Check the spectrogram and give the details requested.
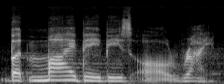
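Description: A woman's voice: sits low, slow pace, creaky, breathy edge, soft background music, heavily acted. A woman voicing an affectionate, reassuring young mother in a radio story. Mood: insistent, reassuring. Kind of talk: radio story character acting.

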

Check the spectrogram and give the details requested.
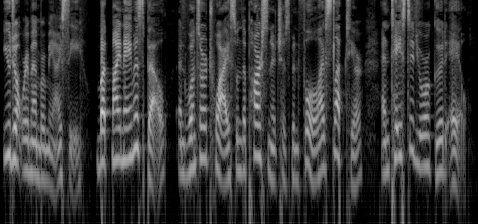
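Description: A woman voicing a kind, fatherly older gentleman who speaks gently and courteously, read for an audiobook. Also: on the low side, sing-song, normal speed, no room sound, clean studio sound. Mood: kind steady. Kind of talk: audiobook character reading.

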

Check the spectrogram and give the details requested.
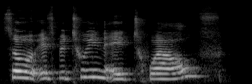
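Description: A middle-aged woman from Canada chatting casually through her grocery haul in her home kitchen, reading prices aloud and thinking out loud. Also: sits high, slow pace. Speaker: vlogger. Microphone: fixed camera at table.

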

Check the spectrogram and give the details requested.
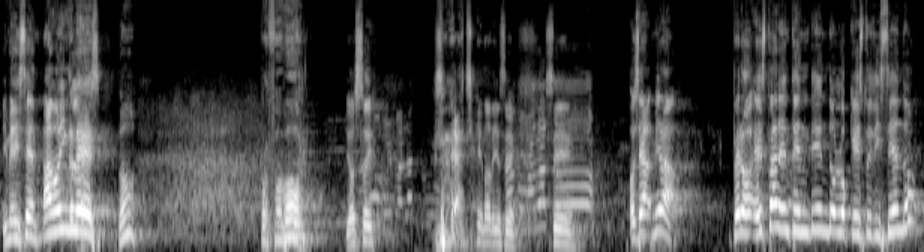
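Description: A man from Korea speaking Spanish with a Korean accent as a non-native speaker, doing stand-up with halting phrasing, lots of fillers and sudden shouted outbursts. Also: very high-pitched, animated, a little hiss or hum. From South Korea. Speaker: stand-up comedian. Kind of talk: stand-up comedy set. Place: large theater stage. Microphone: handheld mic. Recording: live hall reverb with audience.

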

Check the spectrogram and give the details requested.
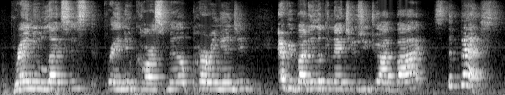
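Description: A man's voice: very high voice, flat delivery, moderate pace. A young man on a small theater stage playing a shallow, smitten young man full of doubts, talking in an eager, earnest way. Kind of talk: live stage acting. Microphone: far room mic. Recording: roomy theater sound from far off.

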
